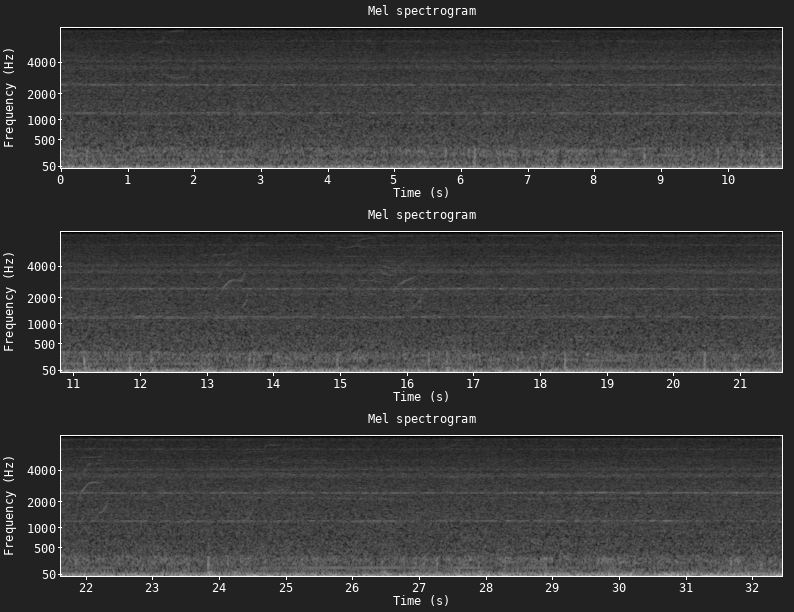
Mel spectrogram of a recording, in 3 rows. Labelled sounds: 13.1	13.7	killer whale, 2.0 to 3.8 kHz
21.8	22.3	killer whale, 2.2 to 6.2 kHz

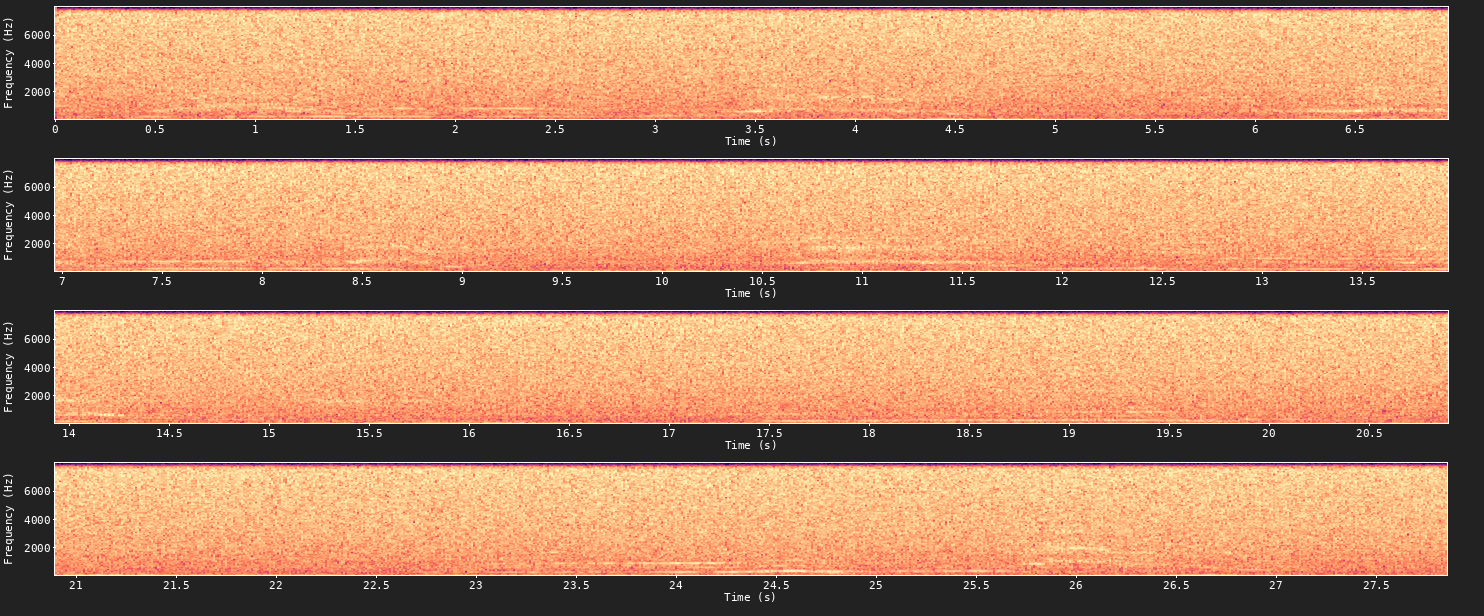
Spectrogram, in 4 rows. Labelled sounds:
10.7	11.1	humpback whale, 1.6 to 1.8 kHz
23.9	24.3	humpback whale, 0.86 to 0.99 kHz
25.8	26.2	humpback whale, 0.99 to 2.1 kHz

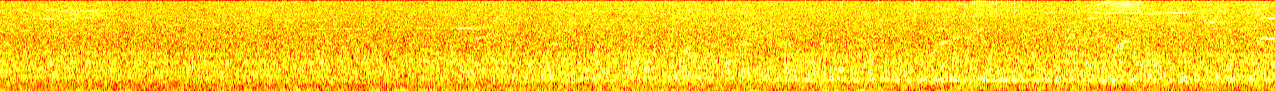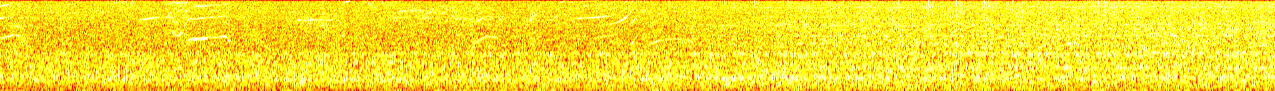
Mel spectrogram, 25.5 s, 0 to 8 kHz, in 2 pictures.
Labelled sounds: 0.3	1.0	killer whale, southern resident, 4.1 to 5.8 kHz
15.6	16.1	killer whale, southern resident, 3.1 to 4.5 kHz
18.5	19.1	killer whale, southern resident, 3.5 to 5.3 kHz

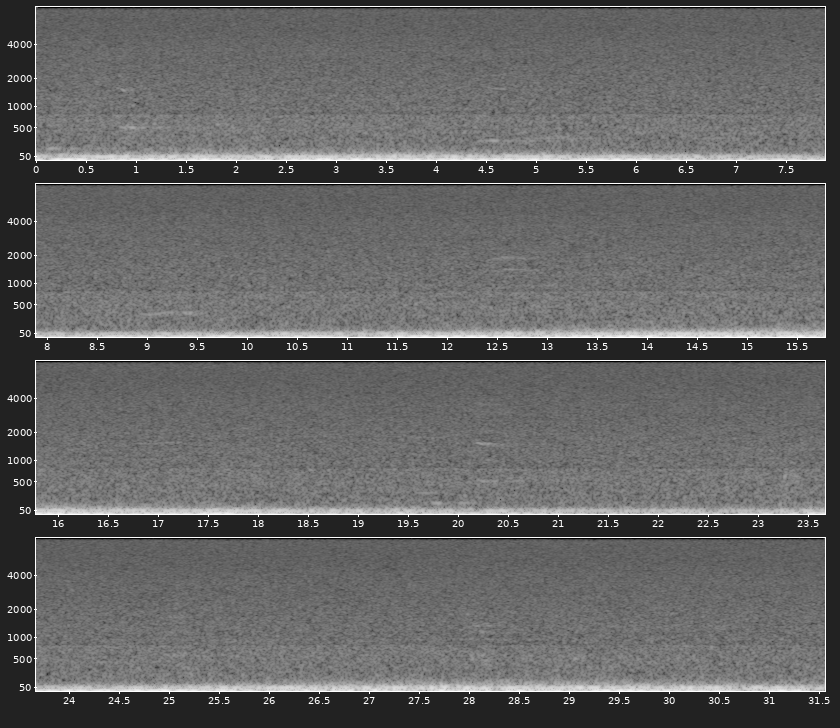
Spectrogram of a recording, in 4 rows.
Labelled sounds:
12.5	12.7	humpback whale, 1.8 to 2.0 kHz
20.2	20.5	humpback whale, 1.4 to 1.7 kHz

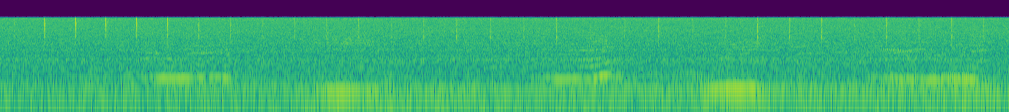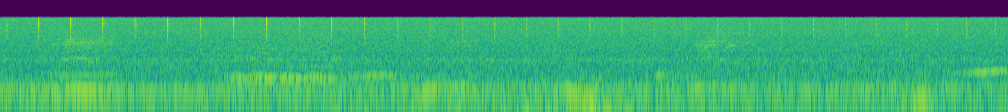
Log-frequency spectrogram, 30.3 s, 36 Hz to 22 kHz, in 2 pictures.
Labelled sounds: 2.9	3.2	humpback whale, 0.99 to 1.1 kHz
8.7	8.9	humpback whale, 1.2 to 1.3 kHz
13.2	13.9	humpback whale, 1.1 to 1.4 kHz
16.3	16.5	humpback whale, 1.7 to 2.0 kHz

